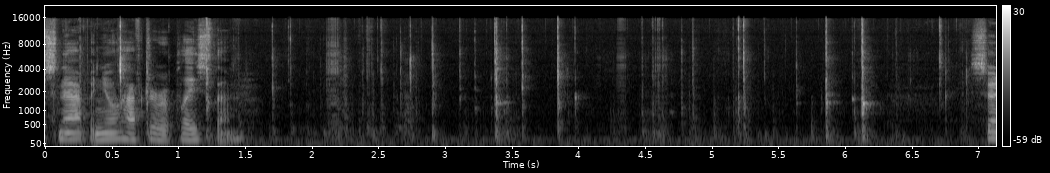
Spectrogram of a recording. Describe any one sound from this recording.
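A small plastic hook clicks and taps softly against stretched rubber bands.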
